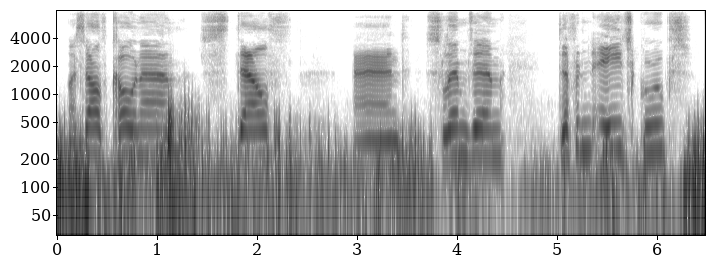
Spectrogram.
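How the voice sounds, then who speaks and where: A man talks at a very slow pace. Noticeable background noise runs behind him. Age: 60s. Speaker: long-distance hiker. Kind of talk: casual chat.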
